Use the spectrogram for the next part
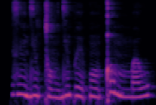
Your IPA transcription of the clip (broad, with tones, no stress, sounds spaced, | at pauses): z ĩ˧˩ dʲ ũ˧˩˧ ǀ õ˩ ŋ dʲ ũ˥˨ p e˧˩˧ p õ˧˩ ǃ o˥˨ mː ɐ˨˦ w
